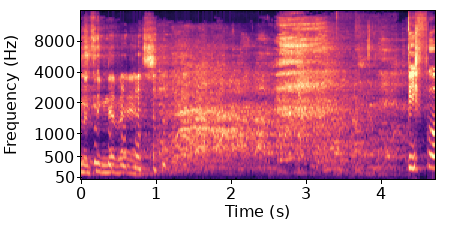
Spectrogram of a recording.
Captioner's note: audience laughing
